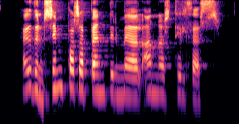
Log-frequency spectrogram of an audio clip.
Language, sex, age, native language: Icelandic, female, 40-49, Icelandic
